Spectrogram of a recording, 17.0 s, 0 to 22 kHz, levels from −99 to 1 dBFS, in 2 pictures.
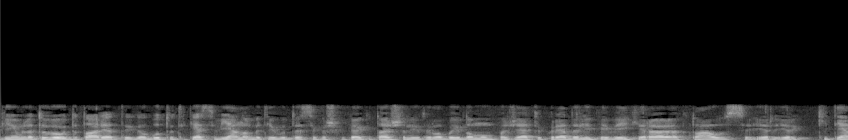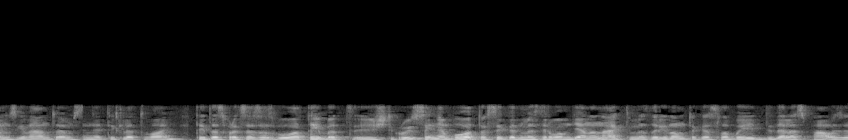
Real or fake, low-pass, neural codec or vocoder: real; 5.4 kHz; none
